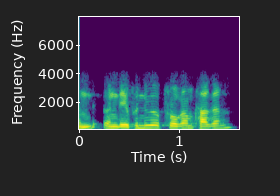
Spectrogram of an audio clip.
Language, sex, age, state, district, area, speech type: Bodo, male, 45-60, Assam, Kokrajhar, urban, conversation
